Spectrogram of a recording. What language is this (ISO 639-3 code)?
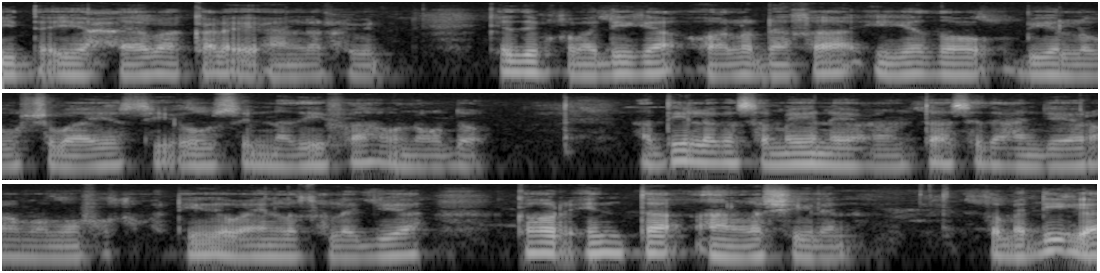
som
